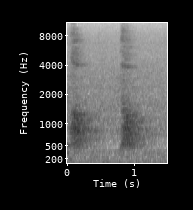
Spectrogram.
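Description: A dog barks twice, two short, fairly loud woofs about three quarters of a second apart, with no voices over them.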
